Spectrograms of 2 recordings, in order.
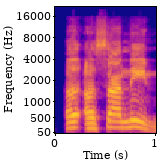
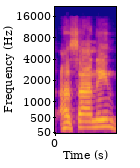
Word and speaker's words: Hassanin: It's pronounced Hassanin. Yes, Hassanin. Thank you.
